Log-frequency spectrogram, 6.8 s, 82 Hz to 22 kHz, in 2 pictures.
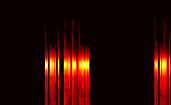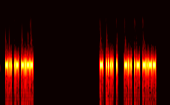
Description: Morse code, heard as a keyed tone, about 63 wpm, 700 Hz. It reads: THE DAY THE DAY THE DAY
